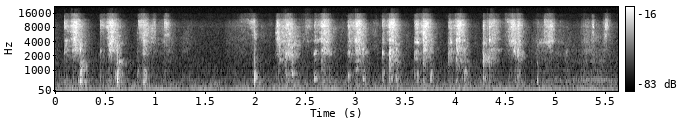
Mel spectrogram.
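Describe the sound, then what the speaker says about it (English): An oblong glyph card deck shuffled by hand, repeated papery riffles and slides in quick uneven bursts, close and fairly quiet over a low steady hum, with no talking. "it's a little hard to shuffle an oblong deck, so they kind of, slip and slide."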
